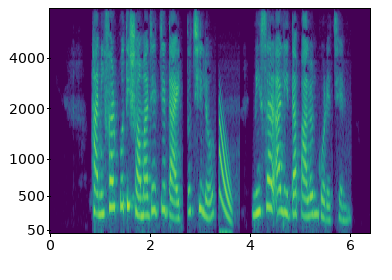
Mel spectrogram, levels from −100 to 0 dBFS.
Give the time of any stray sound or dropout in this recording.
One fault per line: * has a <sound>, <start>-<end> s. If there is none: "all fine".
* has a chirp, 3.4-3.7 s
